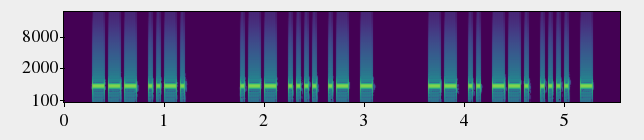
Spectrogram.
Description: Morse code, heard as a keyed tone, about 30 wpm, 700 Hz. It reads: OF WHAT MIGHT
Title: 2x Word-Spacing - Sentences from Top 400 Words - 30wpm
